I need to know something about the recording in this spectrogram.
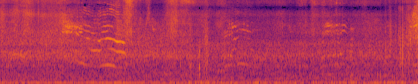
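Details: Stray cat, hungry and climbing on a shoulder, making several soft, short meows spread across the recording against constant low urban rumble.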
